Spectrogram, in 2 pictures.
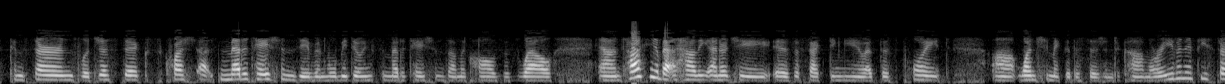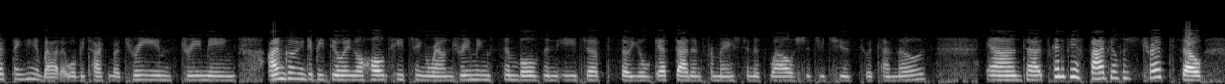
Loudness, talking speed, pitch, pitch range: -19 LUFS, 210 wpm, 200 Hz, 185-220 Hz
